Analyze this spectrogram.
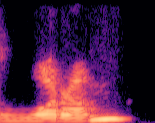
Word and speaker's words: ورم: Swelling is ورم. ورم, you sort of roll your R's if you have that ability.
